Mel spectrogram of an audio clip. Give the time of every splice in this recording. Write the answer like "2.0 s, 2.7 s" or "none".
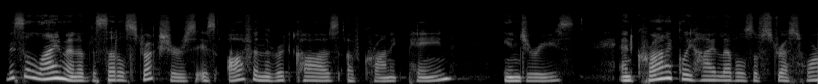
none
